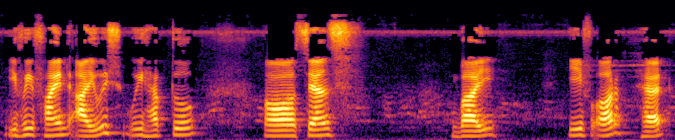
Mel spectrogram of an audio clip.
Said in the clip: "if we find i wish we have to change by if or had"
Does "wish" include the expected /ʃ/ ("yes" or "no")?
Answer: no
